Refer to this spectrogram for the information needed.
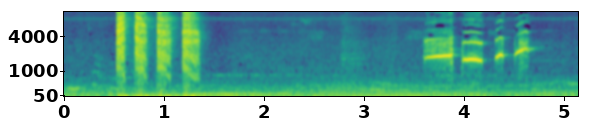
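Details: Female white-rumped shama calling the male to mate: a burst of four harsh scratchy rasps, a quiet pause, then four short whistled notes ending on an upward slide.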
